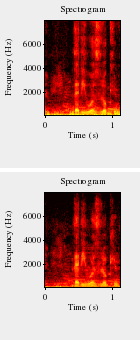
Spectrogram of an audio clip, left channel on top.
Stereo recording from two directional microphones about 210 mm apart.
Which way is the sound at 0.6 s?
20° left (ahead or behind).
